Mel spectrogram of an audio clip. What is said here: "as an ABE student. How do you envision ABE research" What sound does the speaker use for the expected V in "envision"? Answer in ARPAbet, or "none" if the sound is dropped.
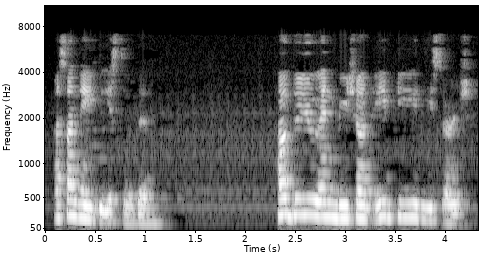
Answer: B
